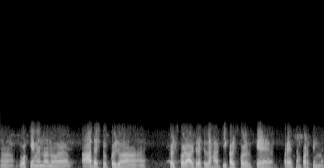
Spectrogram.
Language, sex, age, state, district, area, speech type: Kannada, male, 18-30, Karnataka, Chamarajanagar, rural, conversation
